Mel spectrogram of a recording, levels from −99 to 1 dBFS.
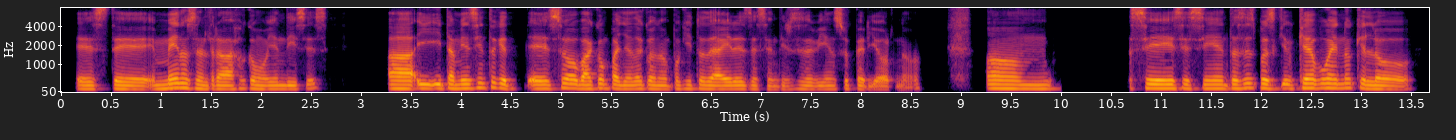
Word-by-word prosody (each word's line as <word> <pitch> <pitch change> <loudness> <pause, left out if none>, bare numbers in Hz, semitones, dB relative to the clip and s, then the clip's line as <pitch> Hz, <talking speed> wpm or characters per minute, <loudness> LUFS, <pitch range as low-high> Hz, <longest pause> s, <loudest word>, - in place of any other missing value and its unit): Este, 125 -1 0
menos 155 +3 +2
en 140 - +1
el 125 - -2
trabajo, 125 +2 0
como 135 -3 -1
bien 125 0 -2
dices. 130 +5 -5 0.6
Ah, 140 0 +5
y 145 0 +1
y 145 - +2
también 145 0 +1
siento 165 +3 -3
que 145 -3 0
eso 135 +3 +2
va 135 -1 +4
acompañado 135 -2 -1
con 135 -2 -1
un 120 -2 -4
poquito 135 +1 -5
de 125 -1 +2
aires 125 +1 +1
de 125 - -5
sentirse 120 +1 -7
bien 120 +1 -6
superior, - - -4
¿no? - - -14 0.6
Am, 135 -2 0 0.7
sí, 145 -1 +4
sí, 145 +1 -1
sí. 140 +1 -1
Entonces, 145 +3 -1
pues, 150 -2 +2
qué 140 0 -3
qué 160 +2 +4
bueno 160 +1 +1
que 155 -2 -1
lo 125 0 0
135 Hz, 165 wpm, -24 LUFS, 125-145 Hz, 0.7 s, Ah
